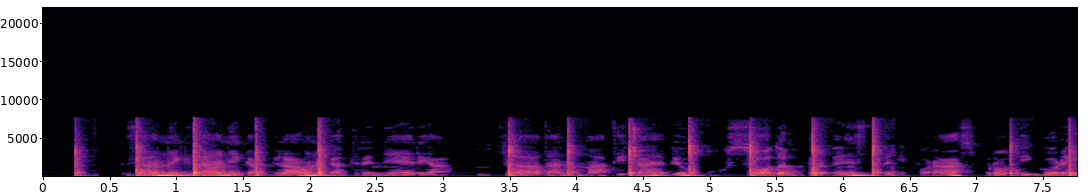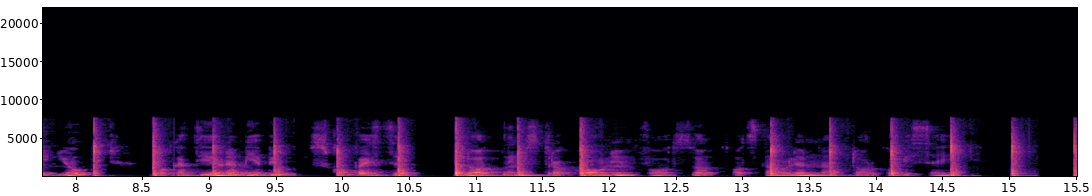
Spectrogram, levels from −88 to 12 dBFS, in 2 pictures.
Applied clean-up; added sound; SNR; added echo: classical method spectral subtraction.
